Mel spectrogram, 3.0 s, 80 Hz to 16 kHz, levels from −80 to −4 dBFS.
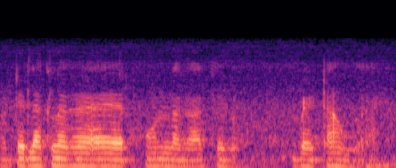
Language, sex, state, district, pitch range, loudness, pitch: Hindi, male, Chhattisgarh, Rajnandgaon, 105-115 Hz, -20 LUFS, 110 Hz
